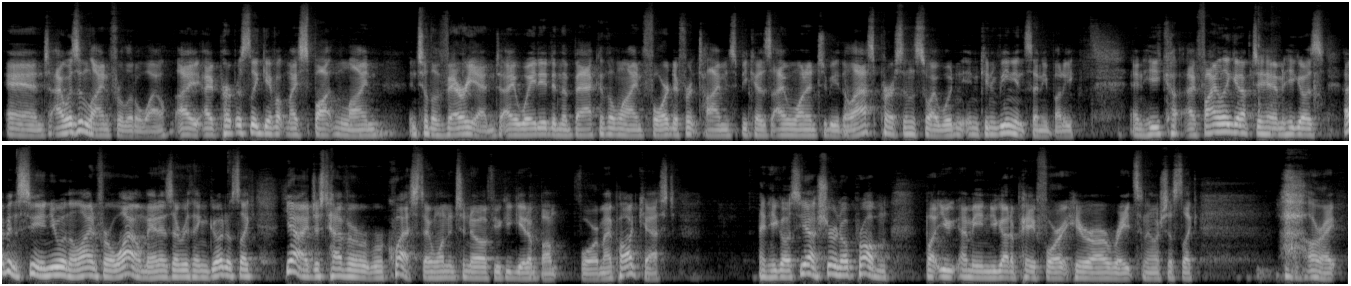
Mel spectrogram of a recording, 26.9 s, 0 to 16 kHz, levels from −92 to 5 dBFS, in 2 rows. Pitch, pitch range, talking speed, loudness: 120 Hz, 110-140 Hz, 265 wpm, -29 LUFS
